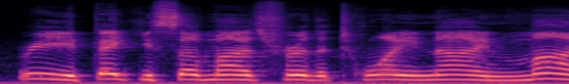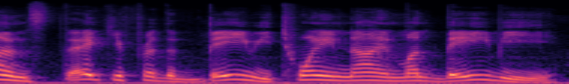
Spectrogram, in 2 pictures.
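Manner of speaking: high, celebratory subscriber thank-you; excited thanks. Real, not acted.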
